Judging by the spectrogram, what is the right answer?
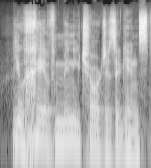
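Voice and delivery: put-on bad Russian accent. Podcast host does a mock arrest bit in a bad russian accent. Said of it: "These are the worst Russian accents".

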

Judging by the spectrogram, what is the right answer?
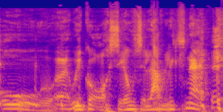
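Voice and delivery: faux Cockney accent, monster voice. Comparing a game's faux Cockney accents, doing a Lord of the Rings orc voice. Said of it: "It's like the orcs from Lord of the Rings".

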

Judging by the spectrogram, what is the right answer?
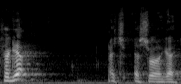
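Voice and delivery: talking with mouth full. Eating while talking and apologizing for it, talking with mouth full. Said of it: "I'm talking with my mouth full".

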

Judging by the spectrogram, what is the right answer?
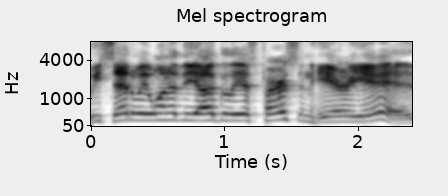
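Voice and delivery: high, loud, patronizing put-on showman voice.

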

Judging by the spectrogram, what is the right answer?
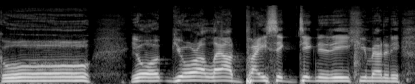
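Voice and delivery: mock grudging words through gritted teeth, drawn out. Mimicking what the cops say, through gritted teeth. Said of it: "through gritted teeth".

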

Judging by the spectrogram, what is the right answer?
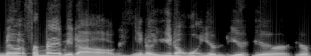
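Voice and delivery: put-on West Virginia accent, pitched high. Imitating the governor pushing vaccines with a dog: imitating governor's West Virginia accent. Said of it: "this is just his accent".

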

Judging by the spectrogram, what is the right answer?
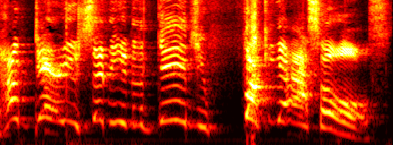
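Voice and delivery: very high, shrill, very loud, all-out screaming. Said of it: "she's screaming".

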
